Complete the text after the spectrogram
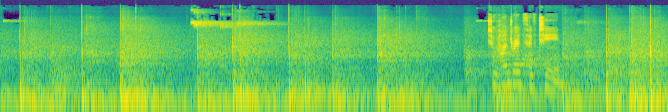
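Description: A basketball bounces on a wooden court in a large echoing gym.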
